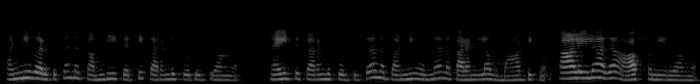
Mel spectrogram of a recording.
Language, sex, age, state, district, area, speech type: Tamil, female, 18-30, Tamil Nadu, Namakkal, rural, spontaneous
